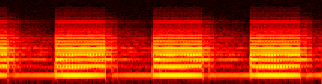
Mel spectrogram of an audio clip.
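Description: Electronic alarm buzzer sound effect: a steady, buzzy low tone that swells louder and drops back about one and a half times a second.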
